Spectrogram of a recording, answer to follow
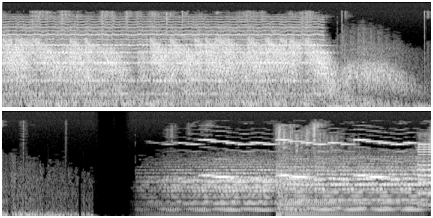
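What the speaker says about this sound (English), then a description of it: "Zero breaks free and decides to sacrifice himself by blowing himself up" Zero blows himself up in Mega Man X, a dense, loud burst of rumbling explosion noise lasting several seconds that fades out, followed after a short silence by game music.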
